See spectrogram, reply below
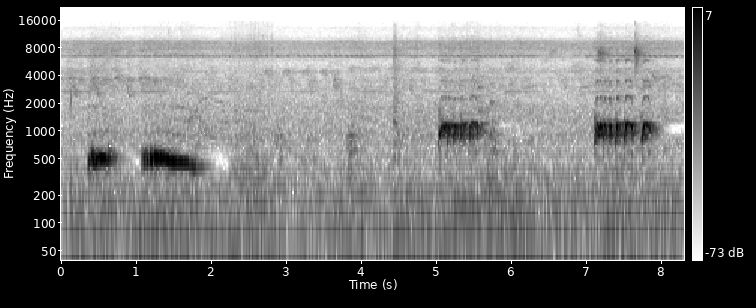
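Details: Zebra dove song in the agem style: two lower, falling coo notes open the phrase, then after a pause come two louder, higher, rapidly trilled coos about two seconds apart over quiet background noise.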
